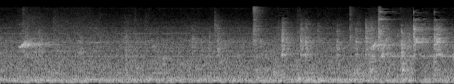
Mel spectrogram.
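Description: Metal tool clicks and clinks, several in the second half, from a spanner working nuts on the newly fitted engine, over a steady low mechanical hum.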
